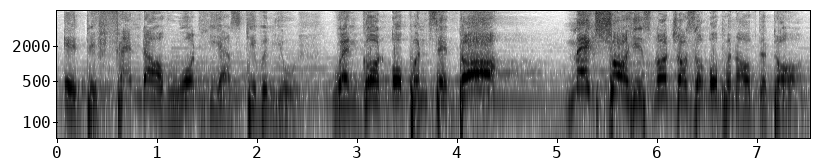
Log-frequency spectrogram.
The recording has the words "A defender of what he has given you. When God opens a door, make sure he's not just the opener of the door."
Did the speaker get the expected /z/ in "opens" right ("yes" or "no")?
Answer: no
